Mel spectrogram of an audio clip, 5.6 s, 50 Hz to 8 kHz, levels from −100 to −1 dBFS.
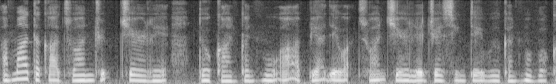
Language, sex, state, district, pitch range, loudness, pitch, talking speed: Mizo, female, Mizoram, Aizawl, 175-195 Hz, -17 LUFS, 185 Hz, 245 wpm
